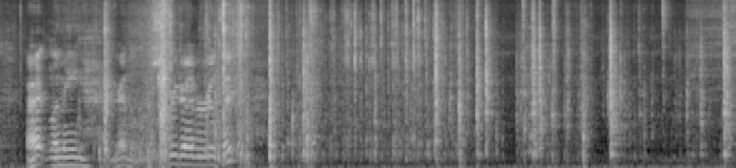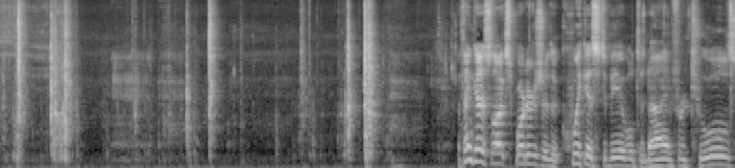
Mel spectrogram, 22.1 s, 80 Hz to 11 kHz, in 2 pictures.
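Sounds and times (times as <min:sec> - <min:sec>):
metal tools clattering: 0:01.6 - 0:07.0.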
